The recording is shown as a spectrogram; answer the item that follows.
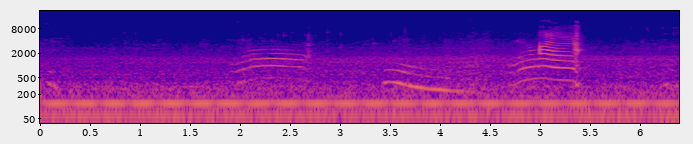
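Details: Domestic cats meowing: three separate meows, two rising then falling and one lower, drawn-out meow that slides downward, spaced a second or two apart over a steady low electrical hum.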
